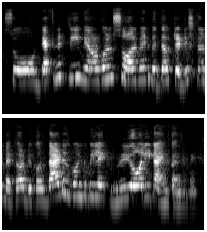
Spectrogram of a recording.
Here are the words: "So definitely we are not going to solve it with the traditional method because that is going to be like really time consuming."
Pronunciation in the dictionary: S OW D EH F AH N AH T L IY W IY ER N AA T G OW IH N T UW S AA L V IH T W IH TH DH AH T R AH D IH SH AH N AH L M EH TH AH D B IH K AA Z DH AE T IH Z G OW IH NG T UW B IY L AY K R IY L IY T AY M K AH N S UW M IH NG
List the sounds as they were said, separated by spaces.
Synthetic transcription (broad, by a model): S OW D EH F AH N AH T L IY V IY ER N AA T G OW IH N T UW S AA L V IH T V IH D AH T R AH D IH SH AH N AH L M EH T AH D B IH K AA Z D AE T IH Z G OW IH NG T UW B IY L AY K R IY L IY T AY M K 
